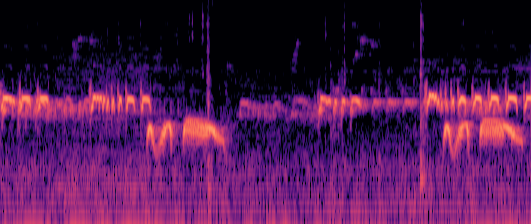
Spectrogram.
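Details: Zebra dove (perkutut lokal) singing: a quick run of clipped coos drops into a low wavy, purring phrase, pauses, then repeats the rapid coos and the rolling low ending.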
